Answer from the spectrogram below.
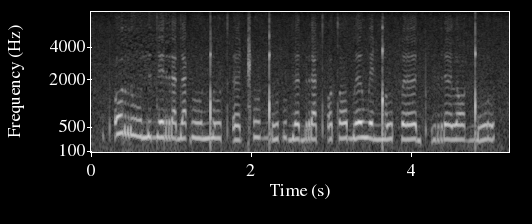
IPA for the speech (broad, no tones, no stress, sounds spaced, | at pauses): pʼ ɔ r oː n ɨ d ɛ r a d a ɠ oː ŋ͡ǃ oː tʼ ɜ ǁ oː ɡ͡ǃ o ɠ o ɡ ɜ ɡ r a tʼ ɔ t ɔ b ɜ w ɛ ŋ͡ǃ o f ɜː d pʼ ɨ r ɜ l ɔ ɡ͡ǃ o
